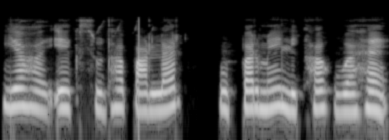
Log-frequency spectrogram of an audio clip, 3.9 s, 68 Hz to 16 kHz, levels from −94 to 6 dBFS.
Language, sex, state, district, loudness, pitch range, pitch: Hindi, female, Chhattisgarh, Balrampur, -19 LUFS, 220-245 Hz, 230 Hz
